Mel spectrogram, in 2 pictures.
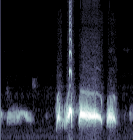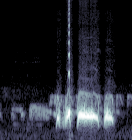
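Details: Spotted dove giving rapid coos to call rival wild doves: two full phrases about three seconds apart, each two clipped notes, a long steady coo and a short closing note, with soft murmurs between.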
